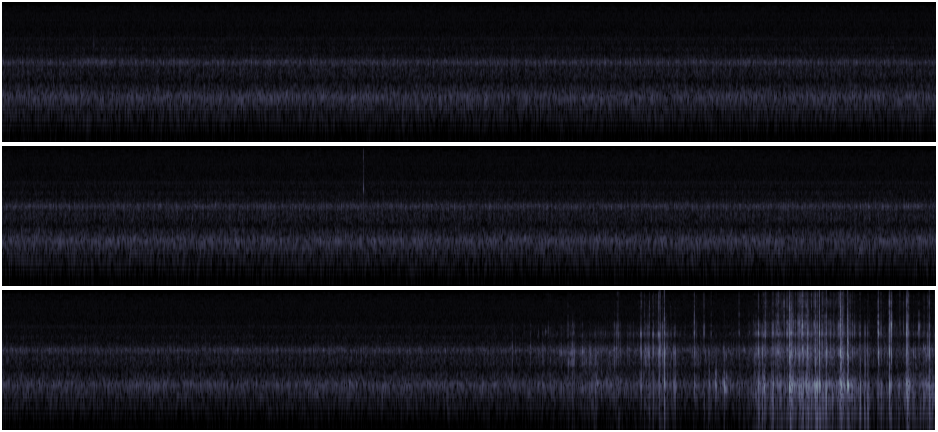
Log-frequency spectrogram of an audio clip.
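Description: Steady rushing hum of river current picked up by a camera submerged on the riverbed. In the last few seconds it turns louder and uneven, with bursts of turbulent water knocking against the camera.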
